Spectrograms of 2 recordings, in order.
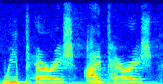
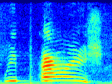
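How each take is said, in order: First: Said in the usual way. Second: "we perish" cried slow, high and loud; slow, high, loud terrified "we perish"; panicked cry. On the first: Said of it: "Just like those disciples". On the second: Retold or imitated. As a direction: wail "we perish" as if drowning. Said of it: "the disciples are all panicking".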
